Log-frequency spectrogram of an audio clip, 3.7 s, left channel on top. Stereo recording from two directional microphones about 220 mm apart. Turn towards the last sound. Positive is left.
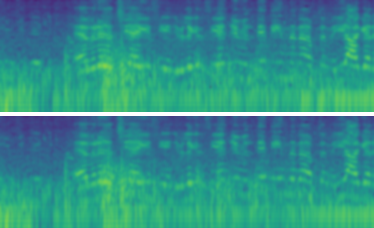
turn(degrees=-15)  # may be behind; listen again after turning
